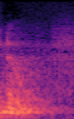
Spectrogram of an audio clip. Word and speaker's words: GNU: Please pronounce it GNU. If you talk about the new operating system, you'll get people confused. We've been working on it for over 20 years now, so it's not new anymore.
